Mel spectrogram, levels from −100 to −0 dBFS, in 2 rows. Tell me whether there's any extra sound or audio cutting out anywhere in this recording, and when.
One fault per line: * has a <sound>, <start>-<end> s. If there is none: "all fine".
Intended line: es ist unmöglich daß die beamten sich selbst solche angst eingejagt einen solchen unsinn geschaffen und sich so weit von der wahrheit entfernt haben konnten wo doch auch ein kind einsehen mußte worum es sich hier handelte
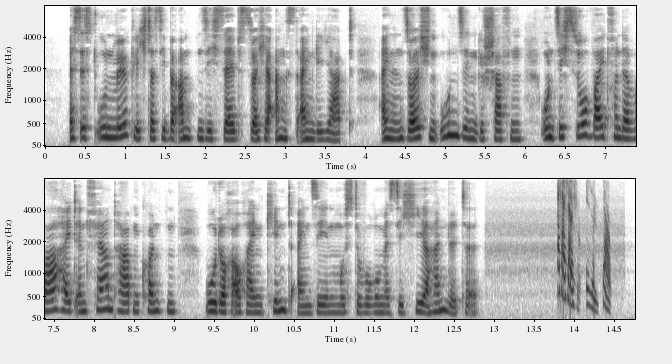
* has a chirp, 13.8-14.5 s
